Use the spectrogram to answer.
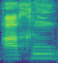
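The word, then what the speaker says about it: Aachen: ये अपनी दादी माँ यानी कि अपनी ग्रैंड मदर के साथ आशन एक जगह है, इसको हम आशन भी बोल सकते हैं, आखन भी बोल सकते हैं इन जर्मन, बट आपको स्पेलिंग्स इसके याद रखने हैं इस जगह के, आशन.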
